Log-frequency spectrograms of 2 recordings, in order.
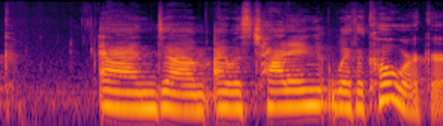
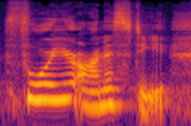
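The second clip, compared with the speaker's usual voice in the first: high coworker voice; 8 semitones higher, slower than usual. Retold or imitated. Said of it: "she was like".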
